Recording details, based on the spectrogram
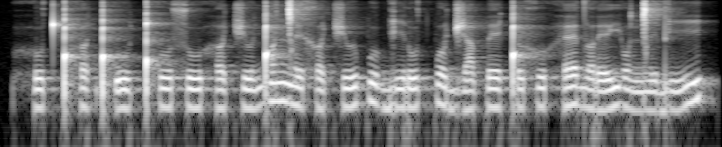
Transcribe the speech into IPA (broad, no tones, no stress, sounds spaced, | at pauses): h u t ǃʰ ʌ ǃʼ u ǃʰ u s u h ʌ t͡ʃ ɯ ŋ͡ǃ ʌ ŋ͡ǀ e x ʌ t͡ʃ ɯ p u ɡ i ɾ u t p o d͡ʒ a p e ǃ ɯ x u h ɛ d ʌ ɾ e j o ŋ͡ǀ i d i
